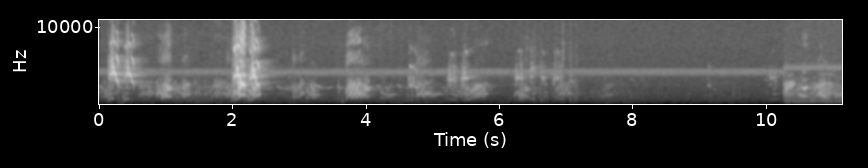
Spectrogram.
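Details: Regent parrots (Polytelis anthopeplus) give harsh, scratchy chattering bursts, loudest early on, then fading before a last flurry, over a steady high-pitched whine.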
